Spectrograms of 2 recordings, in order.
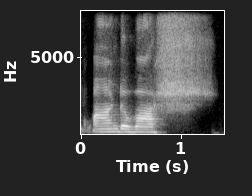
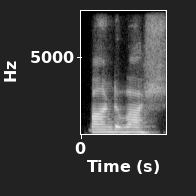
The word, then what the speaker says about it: पाण्डवाश्: Again, Pandavash. It's a sha, right? Pandavash. You see the half sha is here in the Hindi, and here S with a bar of accent on it.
